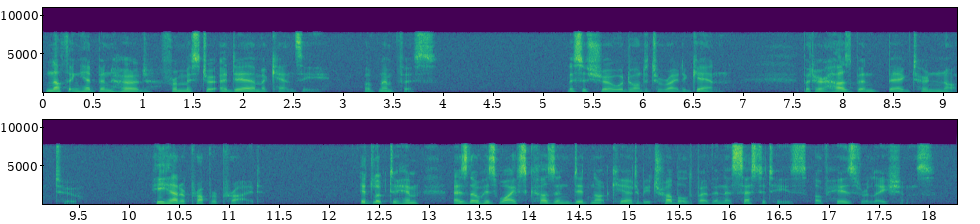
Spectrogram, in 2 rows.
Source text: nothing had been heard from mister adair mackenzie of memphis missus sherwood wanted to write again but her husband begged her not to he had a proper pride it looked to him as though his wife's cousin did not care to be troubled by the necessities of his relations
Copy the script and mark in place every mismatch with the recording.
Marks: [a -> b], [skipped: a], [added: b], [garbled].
nothing had been heard from mister adair mackenzie of memphis missus sherwood wanted to write again but her husband begged her not to he had a proper pride it looked to him as though his wife's cousin did not care to be troubled by the necessities of his relations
